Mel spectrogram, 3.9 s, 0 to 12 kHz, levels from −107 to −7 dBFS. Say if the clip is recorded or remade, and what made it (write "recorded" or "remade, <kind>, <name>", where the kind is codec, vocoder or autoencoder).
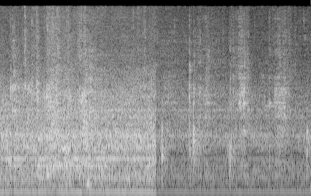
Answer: recorded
